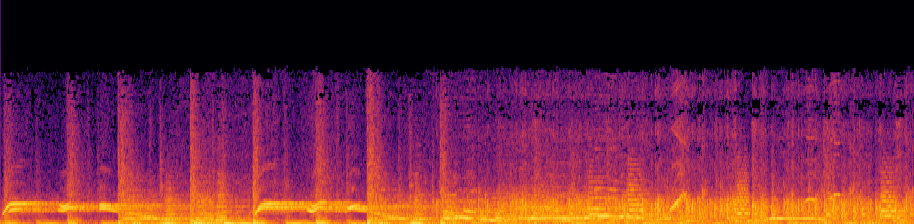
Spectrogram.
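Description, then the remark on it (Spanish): Loud, sustained audience applause for participant number one in a quiz game on the radio station El Puente FM, mixed with cheering voices and several sharp rising and falling whistles, the clapping steady throughout the whole stretch. “Muy bien, muchas gracias por los aplausos para el participante número uno.”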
